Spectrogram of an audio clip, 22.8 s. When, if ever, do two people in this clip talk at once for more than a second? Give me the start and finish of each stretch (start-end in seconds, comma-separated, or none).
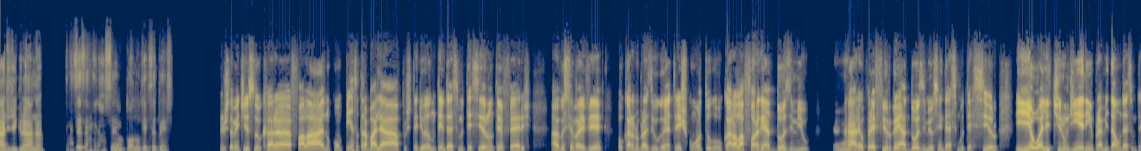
none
